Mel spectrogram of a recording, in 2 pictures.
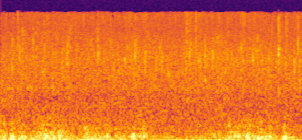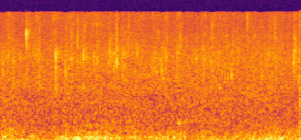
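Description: Thunder rumbling low, slowly fading over the first few seconds, with steady rain falling.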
